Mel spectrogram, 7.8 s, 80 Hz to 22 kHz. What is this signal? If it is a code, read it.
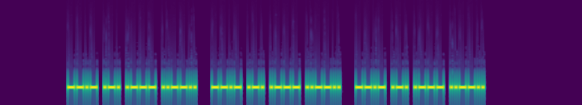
Morse code, heard as a keyed tone, about 40 wpm, 700 Hz. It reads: QRJ? QRJ? QRJ?
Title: Q-Codes Repeated 3x 40wpm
